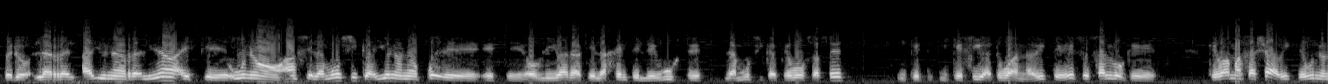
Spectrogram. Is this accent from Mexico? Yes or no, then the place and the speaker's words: no; Escobar, Buenos Aires Province, Argentina; a nosotros que somos de Escobar, de José Paz, es muy loco ir a tocar a San Justo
